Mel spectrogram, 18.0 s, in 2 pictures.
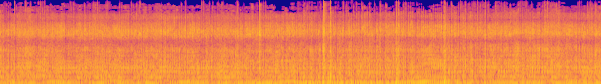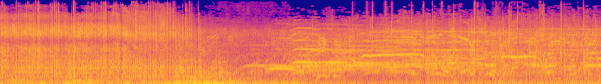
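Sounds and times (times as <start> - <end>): exhaust pops: 0.0 - 12.2
car engine revving: 0.0 - 12.7.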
